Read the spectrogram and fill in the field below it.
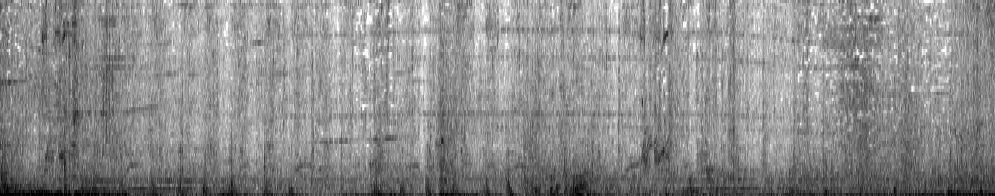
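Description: Heavy footsteps thud on wooden planks.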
